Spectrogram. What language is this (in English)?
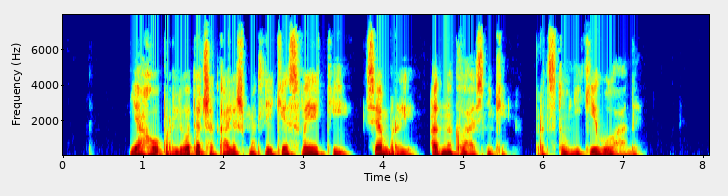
Belarusian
